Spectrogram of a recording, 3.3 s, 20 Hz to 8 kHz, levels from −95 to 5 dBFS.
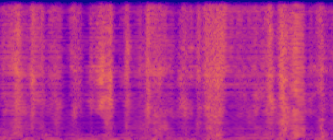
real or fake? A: fake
